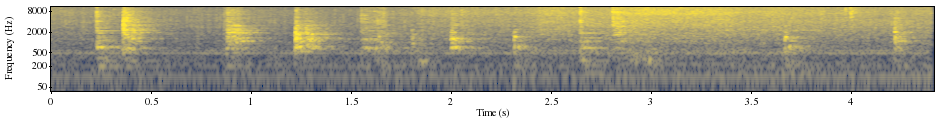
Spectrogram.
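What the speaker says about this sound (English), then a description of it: "Move these around a bit so we can get the mushrooms around into that oil" Mushrooms sizzle in olive oil as they are moved around a pan, with a steady fry beneath a series of spaced scraping knocks from the stirring utensil, close and fairly loud, no talk.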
